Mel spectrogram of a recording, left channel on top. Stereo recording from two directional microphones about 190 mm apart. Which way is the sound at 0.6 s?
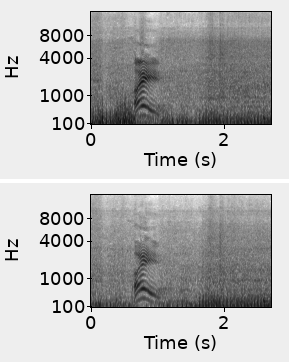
5° right (ahead or behind).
